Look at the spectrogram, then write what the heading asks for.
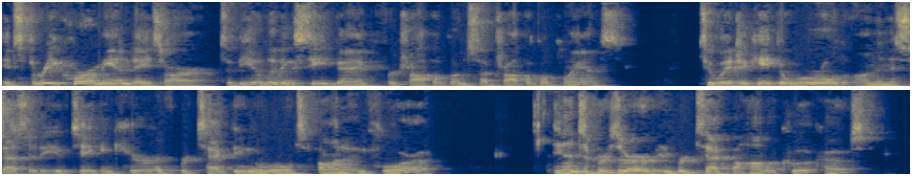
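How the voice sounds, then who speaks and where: The man's voice sits at medium pitch, flat and monotone. His tone is dark and mellow, and somewhat breathy. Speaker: nonprofit garden director. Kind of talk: conference panel presentation. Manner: fast.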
